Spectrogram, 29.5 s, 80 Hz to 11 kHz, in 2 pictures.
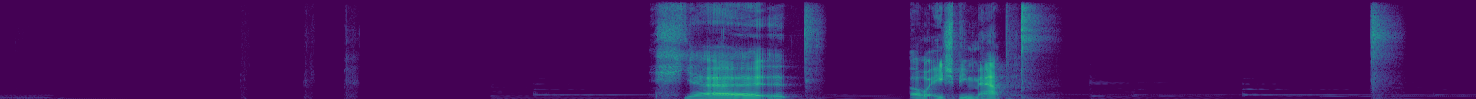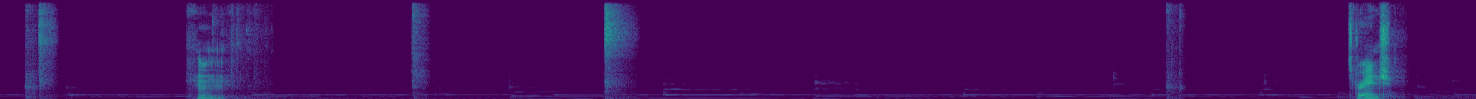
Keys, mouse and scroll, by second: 0.0-1.4 typing, 1.7 Escape, 5.8 ctrl+f, 7.0 ctrl+g, 7.3 ctrl+alt+j, 8.1 Return, 8.4 super+e, 9.0 k, 10.2 Return, 11.0 k, 13.1 super+e, 13.5 j, 13.7 Return, 14.4 super+e, 15.0 k, 15.2 Return, 15.9 super+e, 17.1-21.0 typing, 18.9 alt+h, 22.6 j, 24.5 l, 25.7-28.2 typing, 28.3 Escape.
